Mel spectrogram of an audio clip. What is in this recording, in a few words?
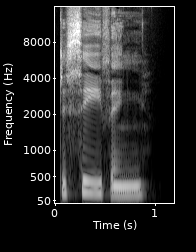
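"deceiving", British English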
